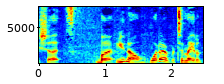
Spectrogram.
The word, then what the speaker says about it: Schutz: Somebody told me it's pronounced shoes. And I was like, I don't know. That's not how I read it. I say Schutz.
